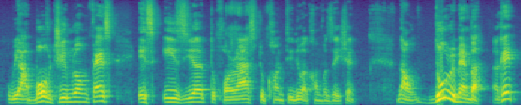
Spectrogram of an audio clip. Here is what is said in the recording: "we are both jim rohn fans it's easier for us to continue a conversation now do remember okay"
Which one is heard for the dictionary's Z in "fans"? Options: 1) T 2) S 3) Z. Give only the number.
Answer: 2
